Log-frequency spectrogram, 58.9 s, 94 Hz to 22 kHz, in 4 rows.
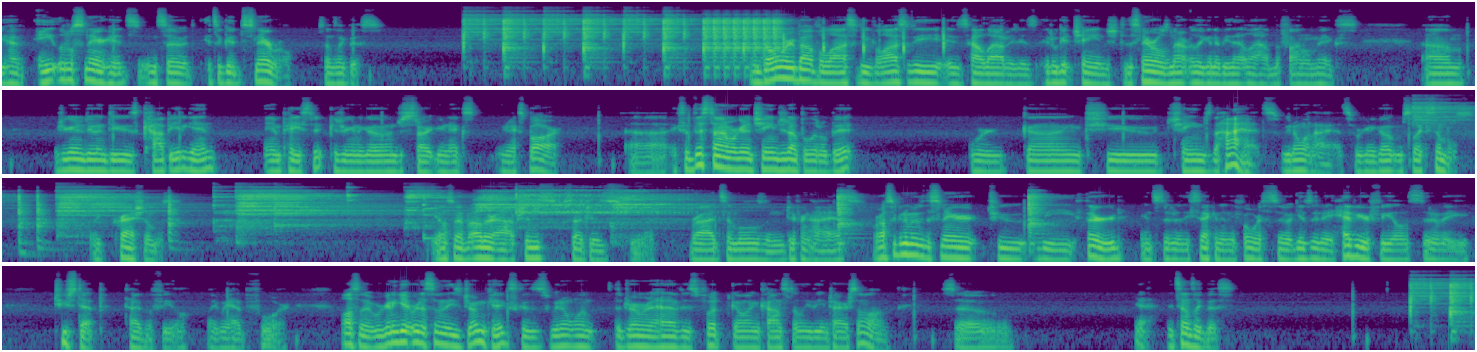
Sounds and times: Speech: 0.0 - 3.8, 7.4 - 14.7, 15.3 - 20.3, 21.0 - 23.3, 24.4 - 29.5, 30.4 - 31.2, 33.8 - 44.2, 44.8 - 54.3, 55.6 - 56.6
Drum machine: 4.6 - 9.5, 28.8 - 37.2, 37.8 - 38.2, 39.7 - 40.2, 58.3 - 58.9
Drum: 4.6 - 9.6, 28.8 - 38.7, 39.6 - 40.2, 58.3 - 58.9.

